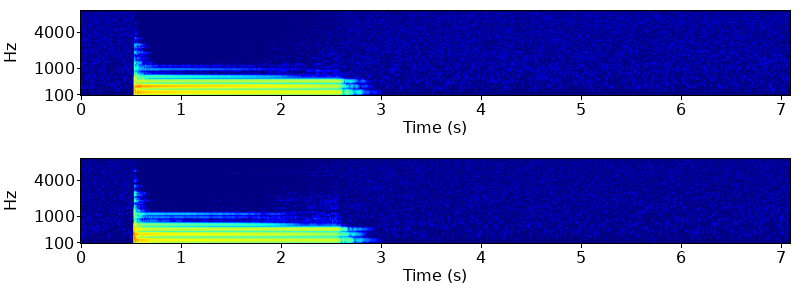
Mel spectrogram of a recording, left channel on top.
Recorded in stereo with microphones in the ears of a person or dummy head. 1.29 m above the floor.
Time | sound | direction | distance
0.5 | a guitar | 80° right | 0.5 m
